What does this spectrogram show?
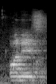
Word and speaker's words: honest: However, sometimes words start with an H, which is silent H, right? Honest or hour, we say an hour, an honest man.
